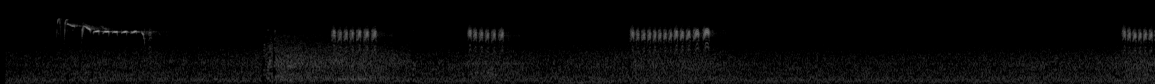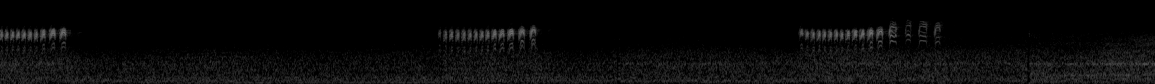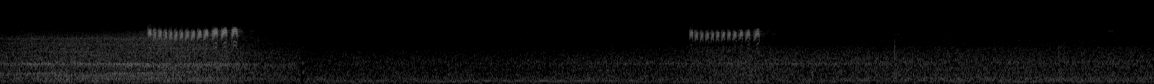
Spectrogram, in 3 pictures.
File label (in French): mesange bleue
